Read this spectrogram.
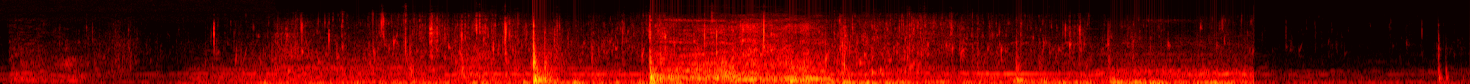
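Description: Wind gusts across open water.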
